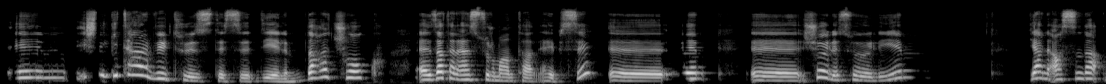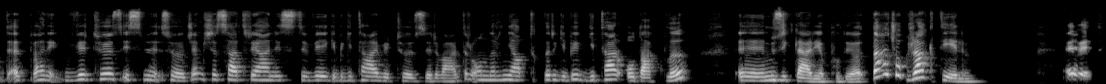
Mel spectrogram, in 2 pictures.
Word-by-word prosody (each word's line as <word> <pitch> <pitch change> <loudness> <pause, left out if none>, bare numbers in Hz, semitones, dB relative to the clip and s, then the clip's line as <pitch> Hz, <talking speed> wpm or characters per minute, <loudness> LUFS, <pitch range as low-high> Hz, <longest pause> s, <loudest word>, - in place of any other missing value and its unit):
Emm, 310 0 -2
işte 365 +5 +1
gitar 420 - +2
virtüözitesi 160 - -1
diyelim. 145 0 -1
Daha 330 +4 +3
çok, 310 -2 -1 0.3
eee, 220 +1 +6
zaten 290 +2 +5
enstrümantal 185 -9 +1
hepsi, 155 - -2 0.3
eee, - - +4 0.3
ve, 270 0 +2 0.4
eee, 180 -2 +1
şöyle 315 -10 +1
söyleyeyim, 210 - -4 1.2
yani, 275 -2 +2
aslında, 265 +4 +1
d - - -3
hani, 210 -1 -4
virtüöz 230 +5 -2
ismini 215 -1 0
söyleyeceğim. 200 +4 -3
İşte 230 -1 -4
Satriani 205 -2 0
ve 190 +1 -3
gibi 175 -2 -10
gitar 185 -1 -3
virtüözleri 155 -2 -5
vardır. 145 +2 -6
Onların 205 0 -4
yaptıkları 205 +2 -4
gibi 215 +2 -6
gitar 220 +4 +2
odaklı, 175 - +1 0.4
eee, 180 -1 +1
müzikler 190 -7 +3
yapılıyor. 130 -1 -2
Daha 325 - +9
çok 430 -7 0
rock 310 +1 +7
diyelim. 140 -8 -2 0.8
Evet, - - +3
205 Hz, 115 wpm, -21 LUFS, 175-275 Hz, 1.2 s, Daha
